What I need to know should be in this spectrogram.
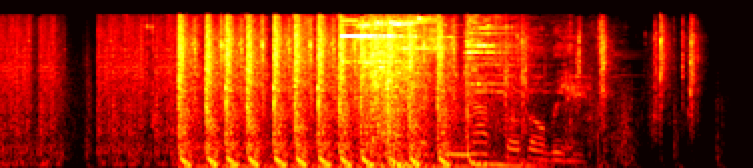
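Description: Rapid gunfire rattles in a fast burst.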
